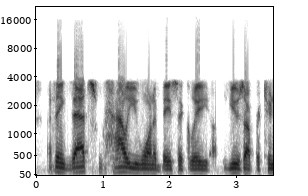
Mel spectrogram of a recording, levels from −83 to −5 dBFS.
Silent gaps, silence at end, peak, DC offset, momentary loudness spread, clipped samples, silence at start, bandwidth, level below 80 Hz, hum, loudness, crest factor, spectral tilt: none; 0 s; -4 dBFS; under 0.1%; 5 LU; under 0.1%; 0.2 s; 14.5 kHz; -64 dBFS; none; -18 LUFS; 14 dB; -5.5 dB/octave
